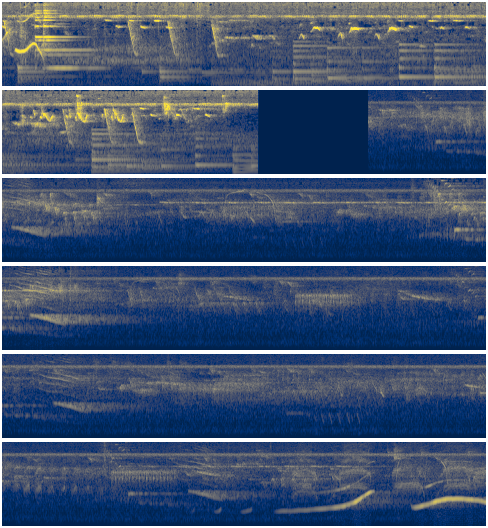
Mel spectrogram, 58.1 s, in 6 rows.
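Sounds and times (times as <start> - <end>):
falling whistles: 0.0 - 13.4, 52.6 - 58.0
upward gliding whistle: 0.0 - 13.9, 52.7 - 58.0
birds chirping and trilling: 0.0 - 14.4
steady high tone: 0.0 - 14.8.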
